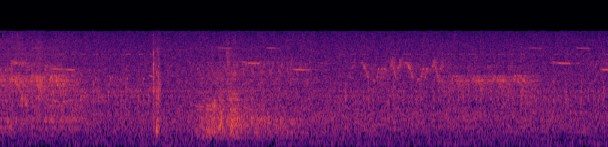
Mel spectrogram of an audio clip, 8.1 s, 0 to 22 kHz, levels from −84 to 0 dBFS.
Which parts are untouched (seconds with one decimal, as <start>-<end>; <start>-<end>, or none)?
0.6-8.1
